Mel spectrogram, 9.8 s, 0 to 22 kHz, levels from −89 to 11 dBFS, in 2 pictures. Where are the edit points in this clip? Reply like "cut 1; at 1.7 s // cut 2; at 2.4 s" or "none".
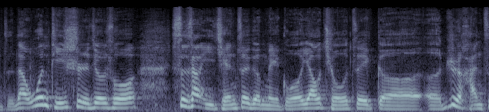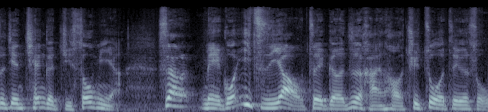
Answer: none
